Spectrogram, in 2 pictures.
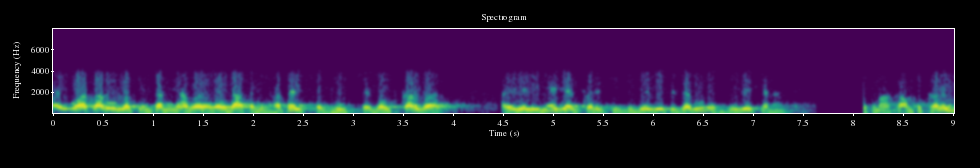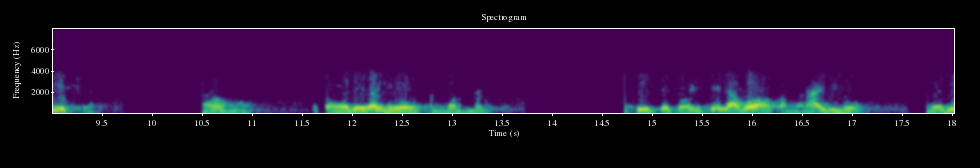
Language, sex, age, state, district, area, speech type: Maithili, female, 60+, Bihar, Begusarai, rural, conversation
